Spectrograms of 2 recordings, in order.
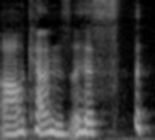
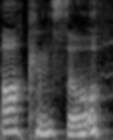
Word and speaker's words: Arkansas: minutes and 15 seconds you definitely don't pronounce that Aransas how do you pronounce it Arkansas Arkansas is it end in A W no but I just know how you pronounce that never mind well that'll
